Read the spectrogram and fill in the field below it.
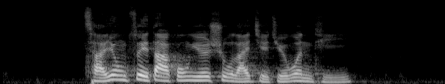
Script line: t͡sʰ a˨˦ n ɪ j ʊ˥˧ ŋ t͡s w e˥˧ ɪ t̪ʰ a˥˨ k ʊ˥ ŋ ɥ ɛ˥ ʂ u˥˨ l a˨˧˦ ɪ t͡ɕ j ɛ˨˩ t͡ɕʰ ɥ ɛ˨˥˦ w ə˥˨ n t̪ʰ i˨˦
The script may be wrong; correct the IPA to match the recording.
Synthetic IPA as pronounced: t͡sʰ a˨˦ ɪ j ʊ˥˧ ŋ t͡s w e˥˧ ɪ t̪ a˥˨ k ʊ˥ ŋ ɥ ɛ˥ ʂ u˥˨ l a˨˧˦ ɪ t͡ɕ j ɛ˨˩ t͡ɕ ɥ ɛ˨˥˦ w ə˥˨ n t̪ʰ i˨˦

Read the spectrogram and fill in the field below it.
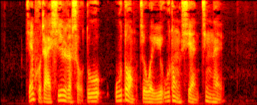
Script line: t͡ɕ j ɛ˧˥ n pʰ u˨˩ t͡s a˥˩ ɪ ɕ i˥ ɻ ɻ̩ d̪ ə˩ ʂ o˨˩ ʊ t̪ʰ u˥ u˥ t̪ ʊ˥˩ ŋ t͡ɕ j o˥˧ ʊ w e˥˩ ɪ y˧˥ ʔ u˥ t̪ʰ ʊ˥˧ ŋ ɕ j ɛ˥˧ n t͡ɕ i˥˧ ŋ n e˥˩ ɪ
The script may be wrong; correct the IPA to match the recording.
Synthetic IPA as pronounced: t͡ɕ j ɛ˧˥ n pʰ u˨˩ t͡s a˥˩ ɪ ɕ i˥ ɻ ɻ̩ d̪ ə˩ ʂ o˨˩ ʊ t̪ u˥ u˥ t̪ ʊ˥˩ ŋ t͡ɕ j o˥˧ ʊ w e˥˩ ɪ y˧˥ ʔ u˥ t̪ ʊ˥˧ ŋ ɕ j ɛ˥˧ n t͡ɕ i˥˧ ŋ n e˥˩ ɪ

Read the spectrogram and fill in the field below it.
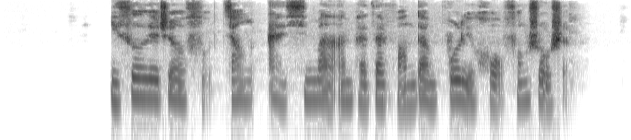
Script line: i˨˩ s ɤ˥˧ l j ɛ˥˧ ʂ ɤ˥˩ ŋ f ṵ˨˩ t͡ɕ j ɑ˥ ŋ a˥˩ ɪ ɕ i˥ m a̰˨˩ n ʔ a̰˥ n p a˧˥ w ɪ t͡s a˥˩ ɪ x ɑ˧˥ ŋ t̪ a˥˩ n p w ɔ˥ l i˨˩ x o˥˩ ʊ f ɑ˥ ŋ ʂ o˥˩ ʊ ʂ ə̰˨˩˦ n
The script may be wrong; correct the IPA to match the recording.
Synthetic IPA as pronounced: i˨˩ s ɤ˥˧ l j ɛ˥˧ ʈ͡ʂ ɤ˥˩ ŋ f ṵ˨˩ t͡ɕ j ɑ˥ ŋ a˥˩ ɪ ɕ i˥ m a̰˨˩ n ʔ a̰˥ n pʰ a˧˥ ɪ t͡s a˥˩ ɪ f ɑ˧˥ ŋ t̪ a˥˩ n p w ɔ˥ l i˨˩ x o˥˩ ʊ f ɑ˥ ŋ ʂ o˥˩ ʊ ʂ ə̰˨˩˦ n

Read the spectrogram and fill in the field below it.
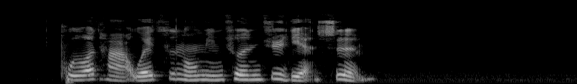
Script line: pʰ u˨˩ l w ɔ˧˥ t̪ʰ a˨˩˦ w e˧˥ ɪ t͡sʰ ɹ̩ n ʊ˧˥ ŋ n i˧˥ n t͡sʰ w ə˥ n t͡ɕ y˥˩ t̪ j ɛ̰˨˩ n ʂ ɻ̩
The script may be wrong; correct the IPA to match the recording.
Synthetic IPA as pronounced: pʰ u˨˩ l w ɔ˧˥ t̪ʰ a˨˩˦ w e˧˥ ɪ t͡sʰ ɹ̩ n ʊ˧˥ ŋ m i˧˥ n t͡sʰ w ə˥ n t͡ɕ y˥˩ t̪ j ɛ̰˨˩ n ʂ ɻ̩

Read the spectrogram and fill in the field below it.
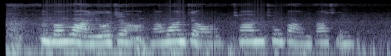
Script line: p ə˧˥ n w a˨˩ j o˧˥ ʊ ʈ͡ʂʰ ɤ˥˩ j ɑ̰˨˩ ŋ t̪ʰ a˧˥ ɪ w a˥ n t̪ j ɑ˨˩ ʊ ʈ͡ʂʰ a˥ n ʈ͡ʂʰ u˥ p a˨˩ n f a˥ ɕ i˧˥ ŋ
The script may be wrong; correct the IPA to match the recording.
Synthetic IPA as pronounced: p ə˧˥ n w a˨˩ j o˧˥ ʊ ʈ͡ʂ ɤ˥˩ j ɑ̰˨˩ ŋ t̪ʰ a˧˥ ɪ w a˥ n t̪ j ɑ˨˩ ʊ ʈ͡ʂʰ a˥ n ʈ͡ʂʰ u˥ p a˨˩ n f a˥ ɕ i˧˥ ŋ

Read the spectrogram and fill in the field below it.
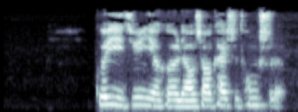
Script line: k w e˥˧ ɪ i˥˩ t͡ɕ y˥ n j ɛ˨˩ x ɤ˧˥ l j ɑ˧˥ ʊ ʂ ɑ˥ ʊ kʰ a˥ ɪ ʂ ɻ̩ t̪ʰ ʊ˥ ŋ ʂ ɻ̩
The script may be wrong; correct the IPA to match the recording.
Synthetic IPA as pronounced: k w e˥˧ ɪ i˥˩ t͡ɕ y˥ n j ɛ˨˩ x ɤ˧˥ l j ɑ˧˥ ʊ ʂ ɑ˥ ʊ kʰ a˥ ɪ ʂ ɻ̩ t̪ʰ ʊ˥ ŋ ʂ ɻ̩

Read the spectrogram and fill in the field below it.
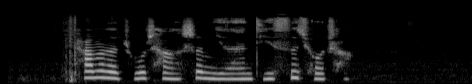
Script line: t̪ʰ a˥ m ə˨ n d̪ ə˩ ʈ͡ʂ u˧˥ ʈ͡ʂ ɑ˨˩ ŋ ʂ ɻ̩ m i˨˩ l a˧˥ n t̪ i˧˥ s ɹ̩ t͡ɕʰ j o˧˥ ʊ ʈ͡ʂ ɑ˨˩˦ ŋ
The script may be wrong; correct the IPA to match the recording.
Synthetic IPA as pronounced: t̪ʰ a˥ m ə˨ n d̪ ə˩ ʈ͡ʂ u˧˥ ʈ͡ʂʰ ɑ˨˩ ŋ ʂ ɻ̩ m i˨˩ l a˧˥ n t̪ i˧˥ s ɹ̩ t͡ɕʰ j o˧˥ ʊ ʈ͡ʂʰ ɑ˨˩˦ ŋ

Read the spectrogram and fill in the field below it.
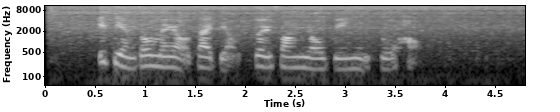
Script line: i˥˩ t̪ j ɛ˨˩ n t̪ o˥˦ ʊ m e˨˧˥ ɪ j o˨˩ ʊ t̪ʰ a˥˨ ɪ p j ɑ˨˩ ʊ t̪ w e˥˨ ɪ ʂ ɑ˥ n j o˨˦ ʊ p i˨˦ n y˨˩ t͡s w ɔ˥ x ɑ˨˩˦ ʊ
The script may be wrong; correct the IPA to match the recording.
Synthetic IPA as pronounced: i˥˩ t̪ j ɛ˨˩ n t̪ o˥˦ ʊ m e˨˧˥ ɪ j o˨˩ ʊ t̪ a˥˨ ɪ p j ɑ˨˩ ʊ t̪ w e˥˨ ɪ f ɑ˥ ŋ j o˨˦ ʊ p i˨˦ n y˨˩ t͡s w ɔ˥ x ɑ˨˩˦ ʊ

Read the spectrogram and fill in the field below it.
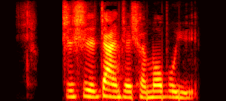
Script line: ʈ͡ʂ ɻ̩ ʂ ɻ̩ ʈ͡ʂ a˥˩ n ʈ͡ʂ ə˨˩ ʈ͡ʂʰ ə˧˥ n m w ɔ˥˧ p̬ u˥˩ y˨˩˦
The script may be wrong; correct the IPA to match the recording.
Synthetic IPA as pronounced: ʈ͡ʂ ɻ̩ ʂ ɻ̩ ʈ͡ʂ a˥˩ n ʈ͡ʂ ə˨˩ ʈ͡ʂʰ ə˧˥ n m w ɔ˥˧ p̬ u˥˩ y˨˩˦

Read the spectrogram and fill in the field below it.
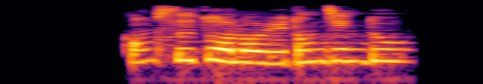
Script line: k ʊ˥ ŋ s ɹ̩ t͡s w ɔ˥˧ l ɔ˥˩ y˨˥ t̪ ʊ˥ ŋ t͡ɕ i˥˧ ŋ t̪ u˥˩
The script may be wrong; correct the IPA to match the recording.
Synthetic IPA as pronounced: k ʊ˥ ŋ s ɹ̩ t͡s w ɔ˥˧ l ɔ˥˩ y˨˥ t̪ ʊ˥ ŋ t͡ɕ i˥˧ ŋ t̪ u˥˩

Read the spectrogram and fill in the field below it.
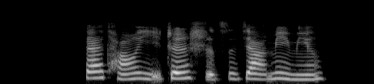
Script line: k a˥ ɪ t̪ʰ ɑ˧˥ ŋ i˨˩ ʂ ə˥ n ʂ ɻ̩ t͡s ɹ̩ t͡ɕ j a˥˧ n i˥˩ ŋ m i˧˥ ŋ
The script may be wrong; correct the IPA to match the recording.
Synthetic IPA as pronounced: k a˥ ɪ t̪ʰ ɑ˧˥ ŋ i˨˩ ʈ͡ʂ ə˥ n ʂ ɻ̩ t͡s ɹ̩ t͡ɕ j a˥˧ m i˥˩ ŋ m i˧˥ ŋ

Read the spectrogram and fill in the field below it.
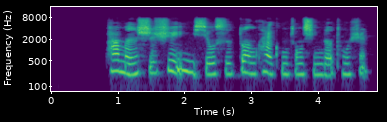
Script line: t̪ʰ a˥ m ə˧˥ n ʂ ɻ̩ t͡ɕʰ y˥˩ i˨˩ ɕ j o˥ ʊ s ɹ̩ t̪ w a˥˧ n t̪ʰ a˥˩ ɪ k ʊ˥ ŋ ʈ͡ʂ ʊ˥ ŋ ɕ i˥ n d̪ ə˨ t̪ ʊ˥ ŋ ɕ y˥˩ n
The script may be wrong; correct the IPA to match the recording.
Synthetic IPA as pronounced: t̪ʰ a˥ m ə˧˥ n ʂ ɻ̩ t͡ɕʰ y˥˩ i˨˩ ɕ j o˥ ʊ s ɹ̩ t̪ w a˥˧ n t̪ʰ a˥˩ ɪ kʰ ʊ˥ ŋ ʈ͡ʂ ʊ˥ ŋ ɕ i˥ n d̪ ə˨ t̪ʰ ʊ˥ ŋ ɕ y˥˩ n

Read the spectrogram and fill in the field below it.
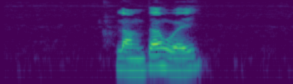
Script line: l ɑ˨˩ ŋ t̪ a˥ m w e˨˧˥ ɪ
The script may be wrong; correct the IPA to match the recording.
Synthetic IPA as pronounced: l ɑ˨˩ ŋ t̪ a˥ n w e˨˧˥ ɪ

